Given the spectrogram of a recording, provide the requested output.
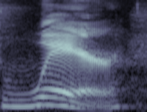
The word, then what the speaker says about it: ware: Unless there's an E, in which case it's pronounced ware. This word ware refers to something that is available for sale.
